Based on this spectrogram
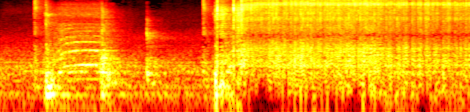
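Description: Wire-feed motor whirs, then a harsh, uneven arc crackle with spitting pops: wire speed outrunning the welding current.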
